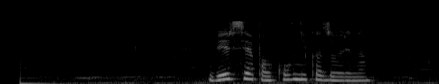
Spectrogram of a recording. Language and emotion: Russian, neutral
